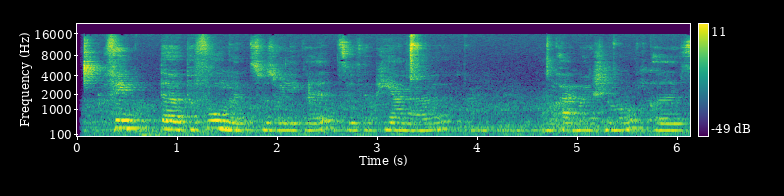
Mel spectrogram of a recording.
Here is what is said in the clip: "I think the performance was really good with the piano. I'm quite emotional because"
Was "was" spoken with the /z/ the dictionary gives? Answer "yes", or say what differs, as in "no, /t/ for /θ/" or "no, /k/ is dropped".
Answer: yes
